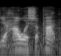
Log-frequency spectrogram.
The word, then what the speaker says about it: Jehoshaphat: And in Hebrew is pronounced Yahweh Shaphat, which means Yahweh's judgment. Okay.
